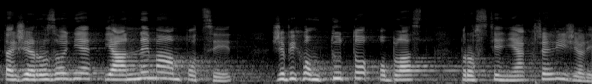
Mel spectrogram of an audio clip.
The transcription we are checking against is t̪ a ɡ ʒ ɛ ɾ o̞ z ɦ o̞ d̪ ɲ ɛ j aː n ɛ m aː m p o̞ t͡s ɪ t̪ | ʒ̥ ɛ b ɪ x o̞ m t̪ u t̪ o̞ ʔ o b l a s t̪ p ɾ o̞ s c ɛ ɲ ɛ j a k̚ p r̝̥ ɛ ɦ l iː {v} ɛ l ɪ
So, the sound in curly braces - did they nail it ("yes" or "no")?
no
